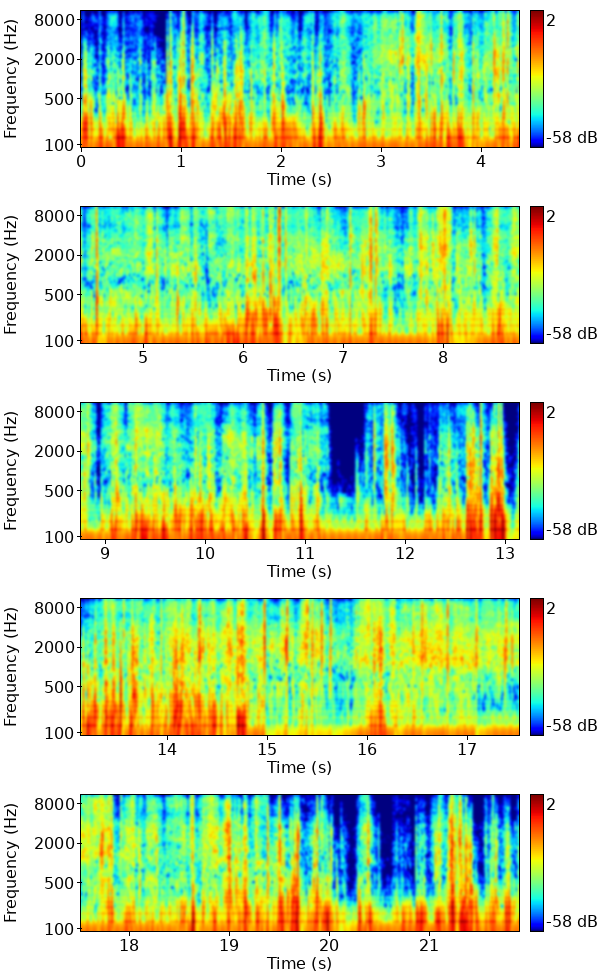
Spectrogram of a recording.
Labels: Is anyone moving some papers?
yes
